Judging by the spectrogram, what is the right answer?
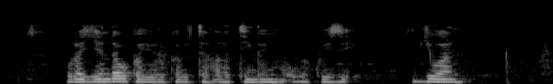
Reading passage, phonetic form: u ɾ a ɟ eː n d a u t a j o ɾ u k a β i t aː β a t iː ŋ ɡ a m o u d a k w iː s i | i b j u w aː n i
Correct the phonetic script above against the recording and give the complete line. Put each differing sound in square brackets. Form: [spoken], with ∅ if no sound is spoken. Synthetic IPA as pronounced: u ɾ a ɟ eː n d a u [k] a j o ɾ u k a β i t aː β a t iː ŋ ɡ a [ɲ] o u [ɡ] a k w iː [z] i | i b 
